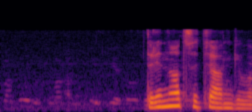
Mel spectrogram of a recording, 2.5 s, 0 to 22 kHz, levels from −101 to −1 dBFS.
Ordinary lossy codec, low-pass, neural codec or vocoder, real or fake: AAC, 32 kbps; 7.2 kHz; none; real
